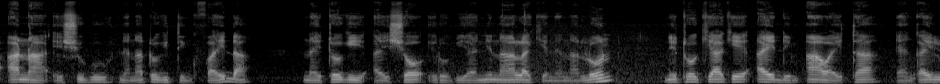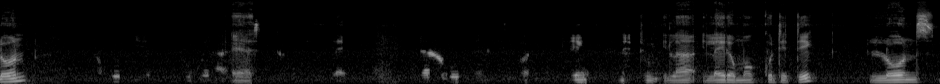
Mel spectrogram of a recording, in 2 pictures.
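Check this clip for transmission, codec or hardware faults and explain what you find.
Two echo-cancellation faults appear in the second half of the speech.

Speech suppressed in double talk occurs from 10.2 to 11.7 s, 11.95 to 12.93 s and 13.49 to 15.88 s. The voice sinks sharply, by up to about 35 dB. An echo canceller likely mistook the local talker for echo during overlapping far-end talk and attenuated everything.

The other side's voice leaking through appears briefly from 13.18 to 13.26 s. A faint second voice is heard about 30 dB below the talker. Residual loudspeaker echo likely slipped past the canceller into the microphone.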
